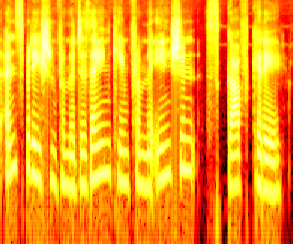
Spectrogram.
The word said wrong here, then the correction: Stavkirke: That's not how you say it. – Stavkirke. – Stavkirke, thank you.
